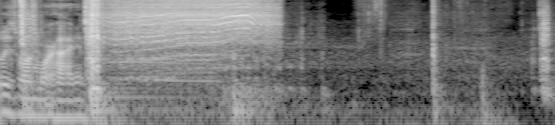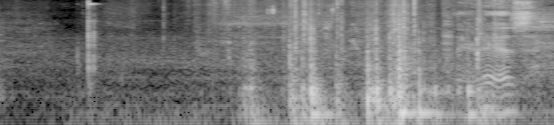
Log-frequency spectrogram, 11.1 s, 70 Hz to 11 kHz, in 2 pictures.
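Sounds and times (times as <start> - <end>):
power driver motor whine: 0.2 - 2.8.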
